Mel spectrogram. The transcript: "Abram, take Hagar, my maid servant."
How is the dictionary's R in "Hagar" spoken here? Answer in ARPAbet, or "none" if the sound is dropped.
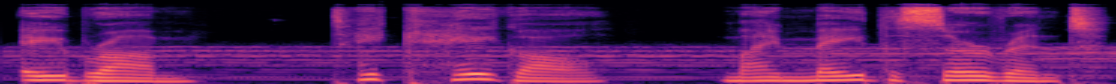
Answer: L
